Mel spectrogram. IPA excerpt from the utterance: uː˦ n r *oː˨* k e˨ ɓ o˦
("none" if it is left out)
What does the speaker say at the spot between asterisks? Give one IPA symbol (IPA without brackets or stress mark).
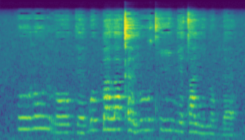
oː˨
